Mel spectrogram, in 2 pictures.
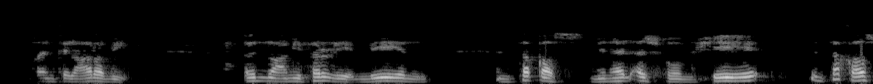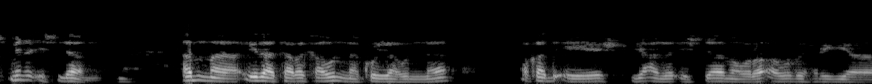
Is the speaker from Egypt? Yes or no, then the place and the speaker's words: no; Syria; وعندنا في الشام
